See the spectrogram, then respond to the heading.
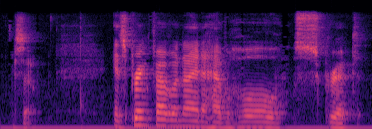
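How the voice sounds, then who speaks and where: A man at medium pitch talks at a fairly slow pace amid noticeable background noise. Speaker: solo tabletop role-playing gamer. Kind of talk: casual talk to camera recapping a game session. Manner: hesitant, with frequent filler words.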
